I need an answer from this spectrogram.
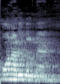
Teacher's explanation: আচ্ছা, যেমন ধরুন অনারেবল ম্যান, এইচ কিন্তু থাকা সত্ত্বেও কিন্তু এন হচ্ছে, তার কারণটা হচ্ছে এইচটা কিন্তু সাইলেন্ট থাকছে উচ্চারণটা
